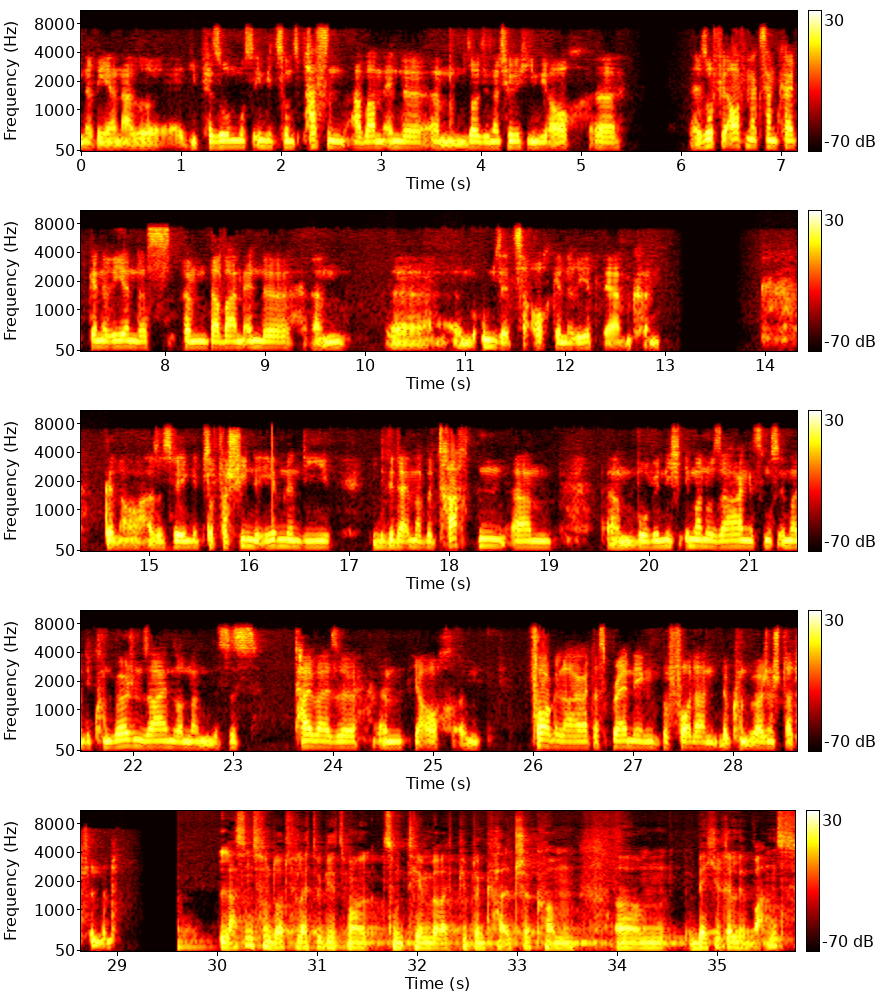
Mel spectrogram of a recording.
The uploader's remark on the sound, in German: bei der Aufnahme in Portugal und ich mich auf unserer Office-Baustelle.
